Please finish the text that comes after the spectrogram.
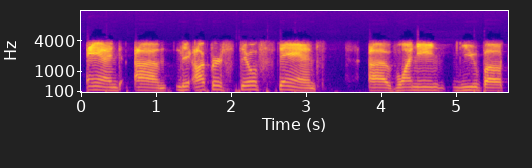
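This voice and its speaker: A man's voice: mid-range voice, fairly even intonation, very slow, smooth, no echo. A man chatting casually as a regular caller phoning in to a talk show. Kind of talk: casual phone call-in chat. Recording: dry, narrow phone line.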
